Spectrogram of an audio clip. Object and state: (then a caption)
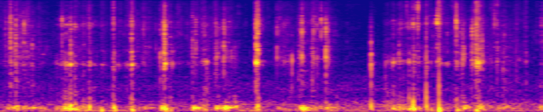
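Bar soap being carved. A utility knife blade scrapes and carves shavings off an oval, solid white bar of soap with a dark coated shell, held in the palm. The strokes come as a rapid series of short, crisp scrapes, each with a bright, hissy edge over a soft low thump. Quieter rasping fills the gaps between them.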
